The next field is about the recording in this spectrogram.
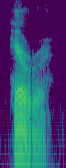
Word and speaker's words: Harrower: I can't say it. H-A-R-R-O-W-E-R. Harrower. Harrower? – The Herald? – No, Harrower. Harrower, yeah. – Harrower.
